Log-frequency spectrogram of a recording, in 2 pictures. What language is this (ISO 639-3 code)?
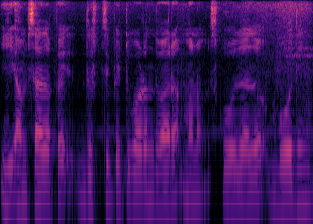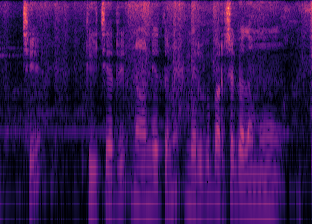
tel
